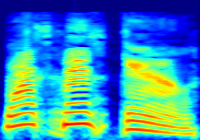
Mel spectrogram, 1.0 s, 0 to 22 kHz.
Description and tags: Computer game character sound. Created as part of the IDGA 48 hour game making competition.
character, cheer, computer, game, lizard, vocalisation, vox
